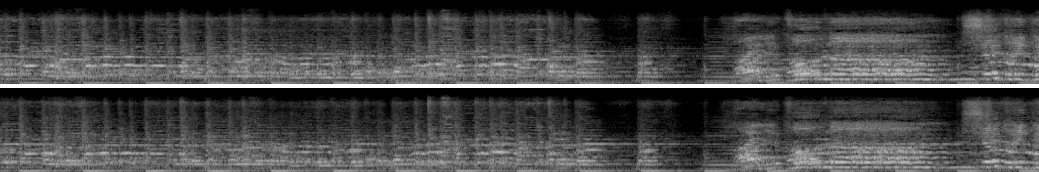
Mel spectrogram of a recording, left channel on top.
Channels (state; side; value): normal; both; correlation 0.43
